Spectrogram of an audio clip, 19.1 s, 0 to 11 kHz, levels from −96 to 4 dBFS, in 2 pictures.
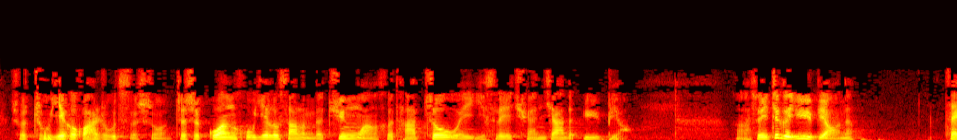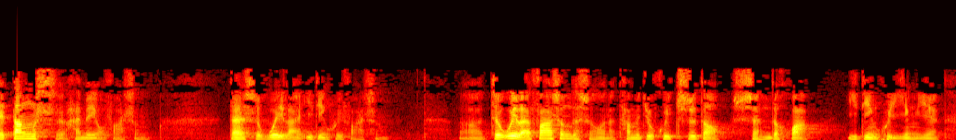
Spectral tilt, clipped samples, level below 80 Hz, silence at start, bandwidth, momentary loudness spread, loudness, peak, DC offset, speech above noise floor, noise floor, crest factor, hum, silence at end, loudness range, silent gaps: -10.5 dB/octave; under 0.1%; -52 dBFS; 0.1 s; 5.8 kHz; 19 LU; -22 LUFS; 0 dBFS; under 0.1%; 36 dB; -58 dBFS; 22 dB; none; 0.2 s; 5 LU; none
